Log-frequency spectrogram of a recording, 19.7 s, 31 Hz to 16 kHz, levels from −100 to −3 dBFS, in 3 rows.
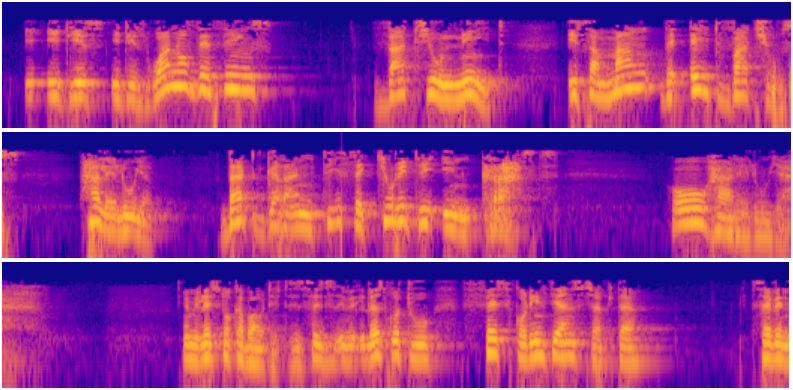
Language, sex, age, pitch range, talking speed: English, male, 40-59, 135-195 Hz, 120 wpm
